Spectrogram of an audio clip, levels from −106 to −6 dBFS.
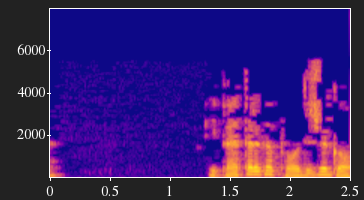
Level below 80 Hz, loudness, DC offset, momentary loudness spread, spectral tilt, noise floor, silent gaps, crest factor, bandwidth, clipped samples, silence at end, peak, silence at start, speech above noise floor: -52 dBFS; -21 LUFS; under 0.1%; 11 LU; -11.5 dB/octave; -85 dBFS; none; 18 dB; 5.8 kHz; under 0.1%; 0 s; -4 dBFS; 0 s; 65 dB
